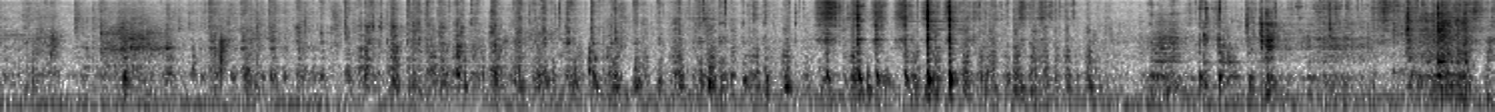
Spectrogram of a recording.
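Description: Granular bonsai soil poured from a metal soil scoop into a shallow bonsai pot, the grains pattering and trickling in irregular runs. The pattering is heavier about eight to ten seconds in and again near the end.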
